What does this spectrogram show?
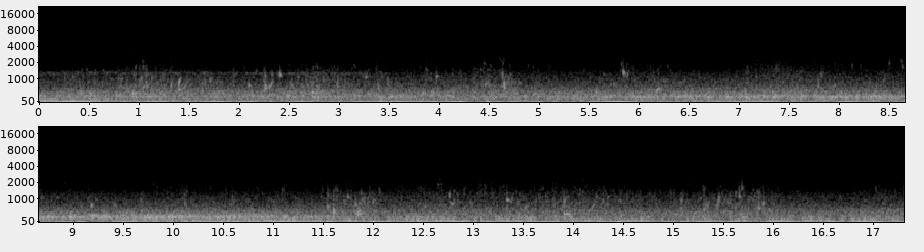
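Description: Steady, low sea-water noise with a few faint splashes scattered through it.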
